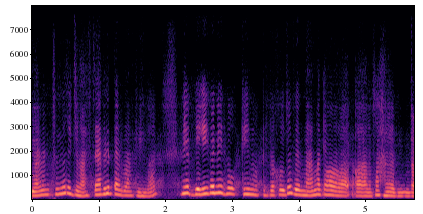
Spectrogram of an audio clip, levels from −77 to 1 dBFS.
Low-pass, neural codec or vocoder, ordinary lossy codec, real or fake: none; codec, 16 kHz, 0.5 kbps, FreqCodec, smaller model; none; fake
